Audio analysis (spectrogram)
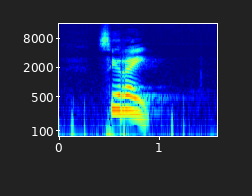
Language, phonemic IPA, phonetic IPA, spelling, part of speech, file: Tamil, /tʃɪrɐɪ̯/, [sɪrɐɪ̯], சிறை, noun, Ta-சிறை.ogg
- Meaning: 1. jail, prison, imprisonment 2. captivity, confinement, bondage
